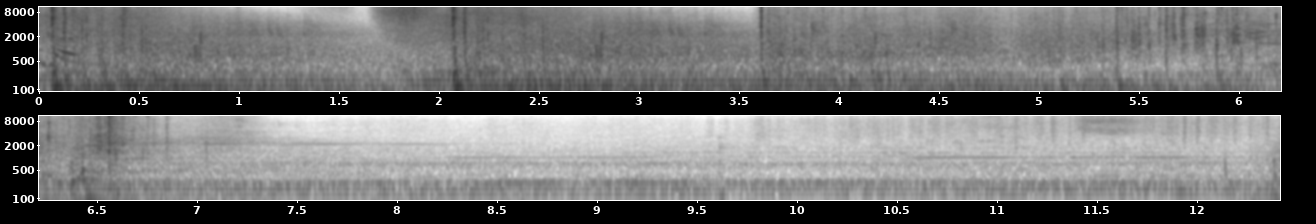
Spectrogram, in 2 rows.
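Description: Repeated loud booming fire-spell explosions from Confringo in Hogwarts Legacy, a dense barrage of blasts with sharp bursts near 2 and 3.5 seconds, then cutting off around 6.5 seconds to a low rumbling ambience.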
